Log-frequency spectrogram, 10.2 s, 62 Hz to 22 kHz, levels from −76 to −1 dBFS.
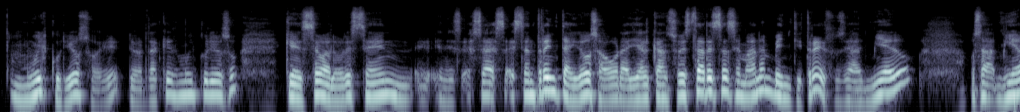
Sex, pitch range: male, 140-180 Hz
